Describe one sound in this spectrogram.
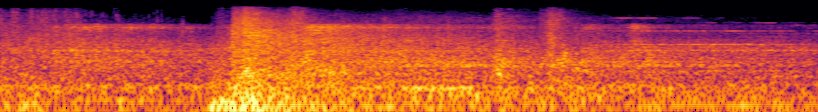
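A blade slashes and strikes with a heavy thud.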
